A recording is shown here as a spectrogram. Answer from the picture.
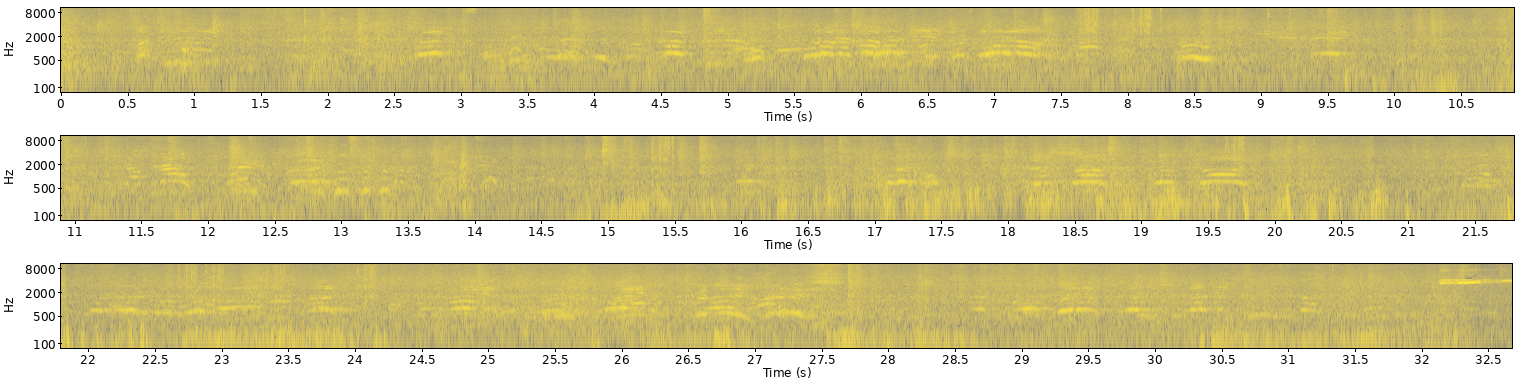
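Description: Indistinct shouts and calls from players and coaches across a lacrosse field during play, with a few sharp clicks. From about ten seconds in, wind rumbles on the microphone.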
